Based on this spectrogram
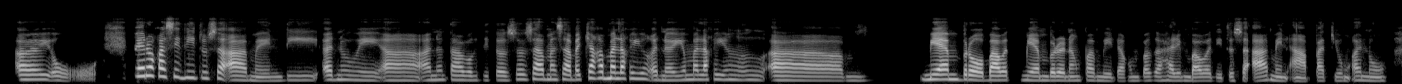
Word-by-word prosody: Ay 225 -1 +1
oo. 180 -4 -9 0.4
Pero 385 +1 +8
kasi 355 -4 +5
dito 300 -1 -3
sa 205 -8 +4
amin 175 -1 -7
'di 200 0 -8
ano, 215 0 -3
eh, 190 -3 -5
ah, 190 -1 -1
anong 215 +1 -8
tawag 205 -2 -3
dito? 200 +1 -7
So, 235 +1 -3
sama-sama 225 -2 +2
at - - -41
saka 290 -1 +3
malaki 275 -1 +3
iyong 240 - -6
ano, 205 -1 -3
iyong 210 +3 -4
malaki 225 +1 0
iyong, 210 -2 -9
um, 185 -3 +1 0.7
miyembro 230 -2 +6
bawat 200 0 +5
miyembro 190 -1 0
ng 185 0 -3
pamilya. 175 -4 -6
Kumbaga 180 +2 -8
halimbawa 175 -1 -3
dito 155 +2 -11
sa - - +1
amin 185 -2 0
4 170 +3 -4
iyong 170 - -10
ano, 175 -3 -6
200 Hz, 165 wpm, -23 LUFS, 180-225 Hz, 0.7 s, Pero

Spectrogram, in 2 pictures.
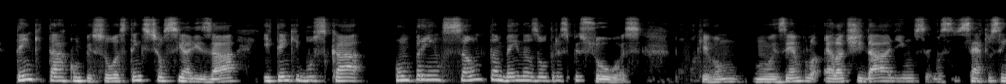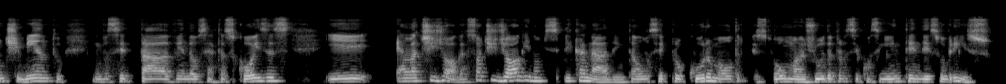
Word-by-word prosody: tem 205 +4 +5
que 230 - -3
estar 175 -5 0
com 170 -1 +4
pessoas, 145 0 +1
tem 185 - +1
que 190 - +1
socializar 150 - +3 0.3
e 165 - +3
tem 180 +2 +3
que 185 0 -1
buscar 170 -1 +1 0.3
compreensão 195 +1 +1
também 190 -4 +2
nas 190 -2 0
outras 175 0 -3
pessoas, 125 - 0 0.5
porque 120 - -4
vamos 125 +2 -4
um 120 -1 +1
exemplo, 145 +6 0
ela 140 0 +2
te 145 +1 +1
dá 145 +2 +2
ali 150 -2 -6
um 145 - -5 0.3
certo 140 +1 0
sentimento 150 -2 +1 0.3
em 125 - -5
você 125 +2 -2
estar 125 -1 0
vendo 125 0 -3
certas 125 0 -4
coisas 155 +5 +1 0.4
e 135 +2 +1 0.2
ela 150 +1 0
te 160 +4 +3
joga, 120 -9 -2
só 120 +11 -4
te 190 -1 -2
joga 180 +2 +3
e - - -2
não 155 -1 +1
te 160 - -6
explica 155 +3 -1
nada, 110 -8 +1
então 120 +2 -4
você 130 +1 -2
procura 135 +3 +1
uma 145 -4 0
outra 130 +5 -5
pessoa, 125 +3 -3
uma 125 -2 +2
ajuda 125 +4 +3
para 135 - -7
você 130 - -4
conseguir 125 -1 -2
entender 130 -2 +1
sobre 125 +3 0
isso. 115 -1 +1
145 Hz, 180 wpm, -23 LUFS, 125-170 Hz, 0.5 s, tem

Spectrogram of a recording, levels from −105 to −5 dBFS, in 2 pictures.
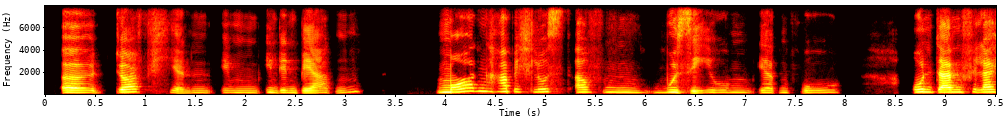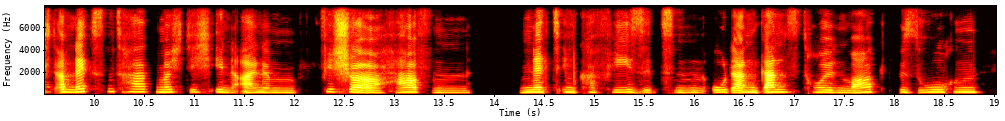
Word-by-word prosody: äh, 195 -2 +6 0.2
Dörfchen 180 -8 0
im 180 -2 -13
in 200 -3 -5
den 185 -2 -5
Bergen.“ 175 +8 -4 0.7
Morgen 250 +7 +5
habe 260 -1 +1
ich 230 -1 -13
Lust 240 +3 -4
auf 215 0 -3
'n 200 -3 -6
Museum 195 0 -2
irgendwo 185 +1 -11 0.7
und 225 -1 +4
dann, 210 +1 +10
vielleicht 225 +1 +1
am 230 -1 +1
nächsten 255 +2 -1
Tag, 240 0 -7
möchte 225 +1 -6
ich 220 0 -12
in 220 -4 -5
einem 195 -1 -3 0.2
Fischerhafen 195 -4 0 0.5
nett 205 +1 -1
im 210 -2 -5
Café 210 +1 -11
sitzen 195 -1 -10
oder 210 -2 -1
'n 205 +1 0
ganz 220 +1 +3
tollen 205 -2 -8
Markt 195 +6 -2
besuchen. 205 0 -6
205 Hz, 110 wpm, -23 LUFS, 190-220 Hz, 0.7 s, dann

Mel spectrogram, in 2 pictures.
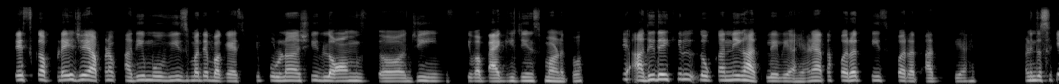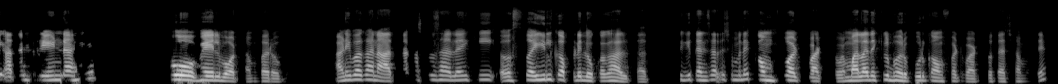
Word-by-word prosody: तेच 210 0 +1
कपडे, 205 +1 +2
जे 215 +2 +2
आपण 200 +2 +2
आधी 180 +3 -2
मूव्हीजमध्ये 190 -1 -3
बघायचं 155 -3 -2
की, 180 - -15
पूर्ण 175 -1 -2
अशी 175 +3 -6
लॉन्ग्स 165 0 +1
अ, 150 0 -1
जीन्स 160 -3 -6 0.2
किंवा 160 -1 -2
बॅगी 155 +2 +2
जीन्स 165 0 -4
म्हणतो. 155 -1 -2
ती - - -17
आधी 190 +4 +1
देखील 235 0 +1
लोकांनी 200 +1 -1
घातलेली 160 -4 +1
आहे 140 -1 -5
आणि 170 +4 -3
आता 190 +2 -1
परत 190 0 +2
तीच 185 -1 -9
परत 160 -4 -2
आलेली 150 +1 -9
आहे 150 +1 -10 0.5
आणि 190 +1 -2
जसं 195 +2 -2
की - - +1
आता 205 +3 -1
ट्रेंड 205 +1 +4
आहे 210 +7 +2 0.8
हो, 215 -3 +10
बेल 190 -1 +8
बॉटम, 145 -3 -1
बरोबर. 140 -4 -4 0.5
आणि 200 +5 +1
बघाना 220 -5 +3
आता 180 +3 -4
कसं 210 0 -13
झालंय, 200 -1 0
की 215 +1 -7
अ, 180 - 0
सैल 205 +5 +2
कपडे 190 -3 0
लोकं 165 -1 -1
घालतात. 135 -7 -1
कारण 205 - -16
की 215 - -4
त्यांचा 200 +1 0
त्याच्यामध्ये 220 +1 -5
कम्फर्ट 190 -2 +2
वाटतो. 150 -1 -2
मला 175 +3 +6
देखील 195 +2 -1
भरपूर 185 0 +1
कम्फर्ट 155 -2 -3
वाटतो 135 +2 -6
त्याच्यामध्ये. 140 - -10
180 Hz, 180 wpm, -23 LUFS, 160-205 Hz, 0.8 s, हो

